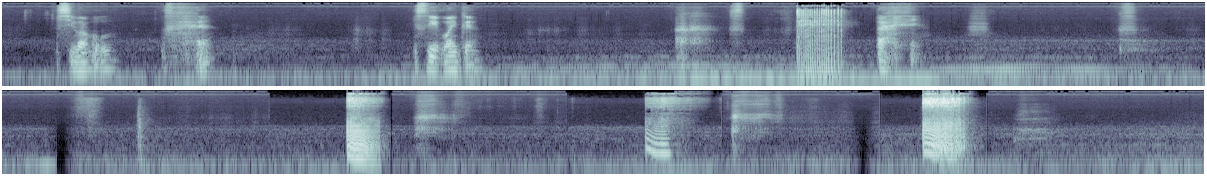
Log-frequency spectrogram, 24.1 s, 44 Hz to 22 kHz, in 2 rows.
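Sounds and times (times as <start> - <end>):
low steady hum: 0.0 - 21.2
farts: 7.9 - 8.9, 15.5 - 15.9, 18.5 - 19.0, 21.2 - 21.9.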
